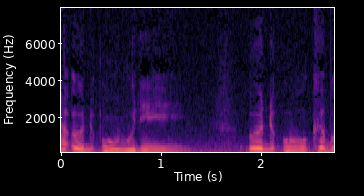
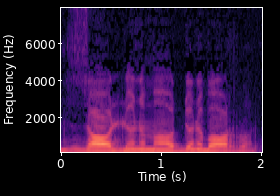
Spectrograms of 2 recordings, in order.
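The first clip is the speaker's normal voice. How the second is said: ordinary talk, nothing marked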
